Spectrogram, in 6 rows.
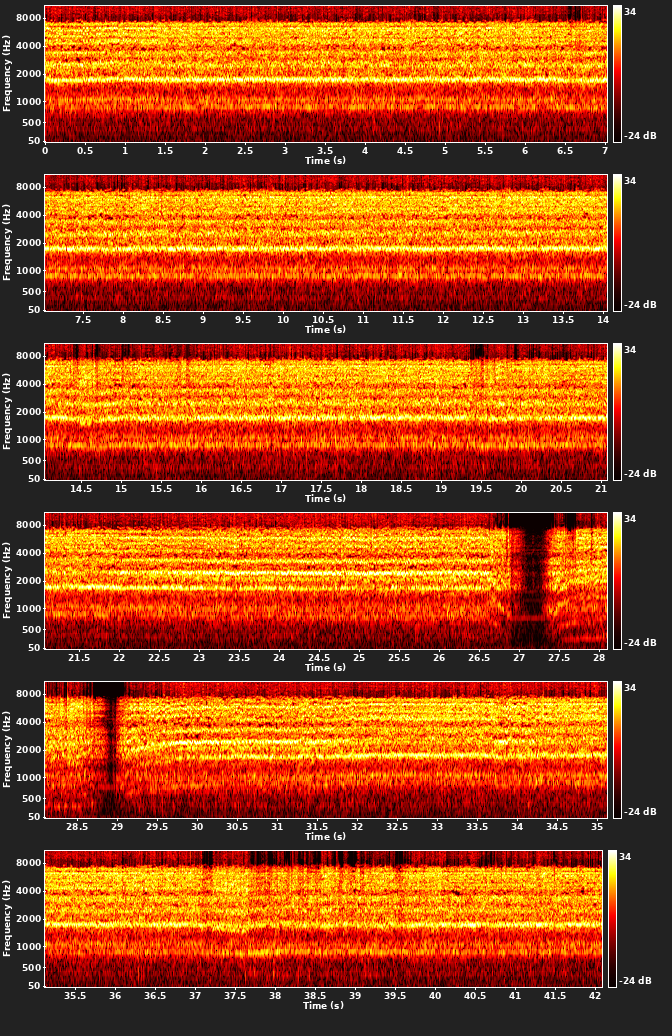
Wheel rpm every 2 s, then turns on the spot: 230, 230, 240, 230, 230, 230, 240, 230, 230, 230, 230, 210, 200, 140, 140, 200, 230, 230, 230, 230, 230.
none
